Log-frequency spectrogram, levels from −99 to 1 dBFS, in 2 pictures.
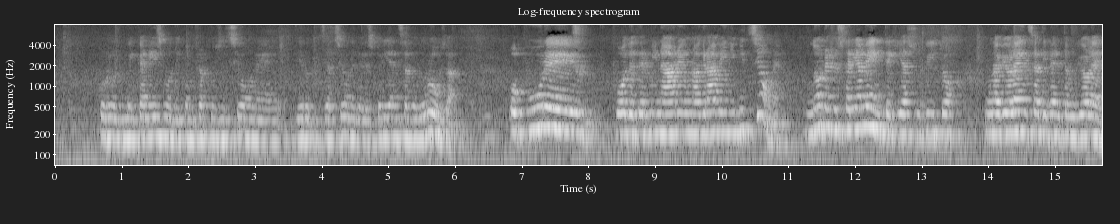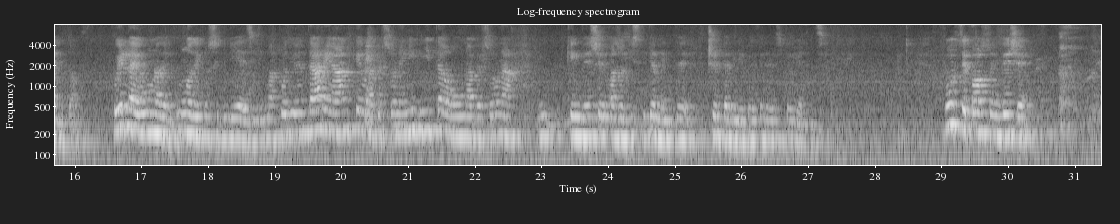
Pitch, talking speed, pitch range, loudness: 190 Hz, 95 wpm, 170-205 Hz, -21 LUFS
